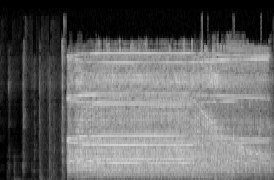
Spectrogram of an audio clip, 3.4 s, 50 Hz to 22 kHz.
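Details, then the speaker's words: New Hikoki DH40MEY2 brushless rotary hammer in hammer mode on a low speed setting for gentle chipping: steady high motor whine over a low, even hum. Running normally. "Yeah. So, you can do some nice gentle chipping, which is actually a nice feel of a machine."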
